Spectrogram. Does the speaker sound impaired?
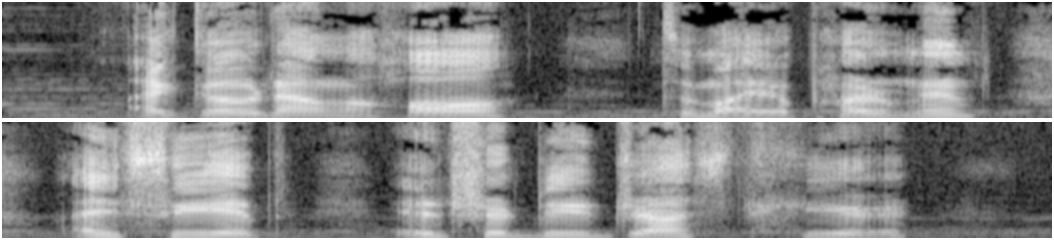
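Yes: cerebral palsy; power wheelchair user.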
